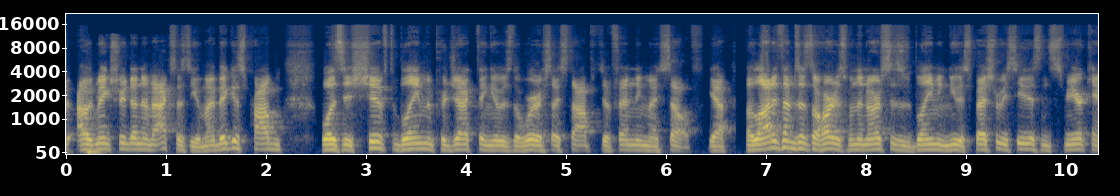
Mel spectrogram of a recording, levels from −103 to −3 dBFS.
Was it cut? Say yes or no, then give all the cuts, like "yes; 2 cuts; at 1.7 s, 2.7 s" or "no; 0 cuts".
yes; 1 cut; at 6.7 s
